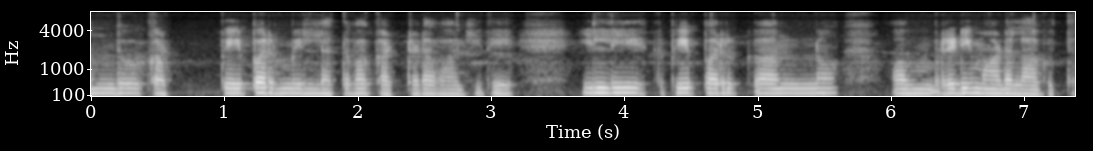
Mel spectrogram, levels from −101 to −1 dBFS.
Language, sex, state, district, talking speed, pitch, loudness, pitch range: Kannada, female, Karnataka, Raichur, 95 wpm, 165 Hz, -20 LUFS, 155-170 Hz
